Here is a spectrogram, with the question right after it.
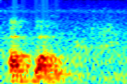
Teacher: next अबाउट में जो आ की साउंड होती है वो अबाउट, central vowel just below half open position and it is also unrounded vowel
